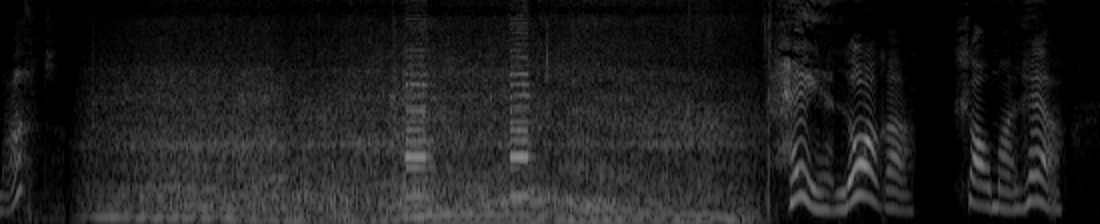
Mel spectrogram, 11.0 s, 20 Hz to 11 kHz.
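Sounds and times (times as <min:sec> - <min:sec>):
car engine rumble while towing a trailer: 0:00.6 - 0:07.8
car towing a trailer loaded with tools honking: 0:03.8 - 0:05.7
speech: 0:08.1 - 0:10.7.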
